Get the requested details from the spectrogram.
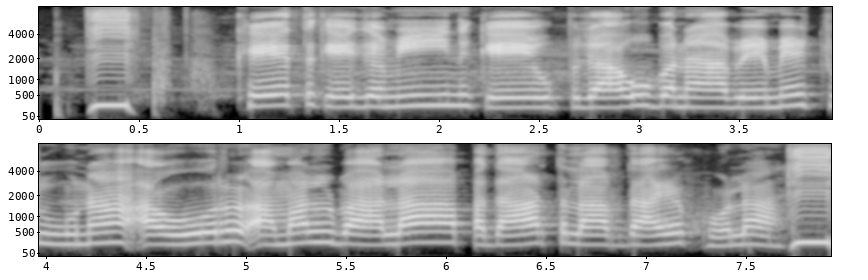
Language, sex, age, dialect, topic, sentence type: Bhojpuri, female, 31-35, Northern, agriculture, statement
